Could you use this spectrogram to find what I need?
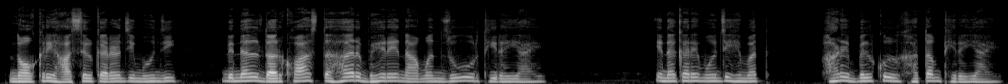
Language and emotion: Sindhi, sad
